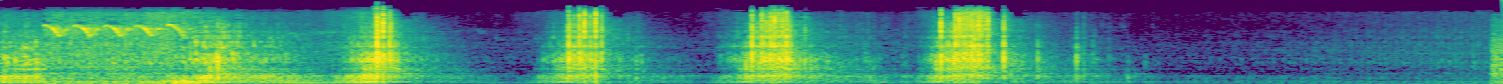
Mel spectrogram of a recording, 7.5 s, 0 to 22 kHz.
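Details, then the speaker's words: Salvage Mercedes C63 AMG V8, started cold after a flat battery: four clean, very loud blips rising and falling evenly with no knock or rattle. The engine seems healthy, just a very loud exhaust. "But yeah, it is so loud, it is unreal. Now, yeah, so the engine seems to be okay."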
